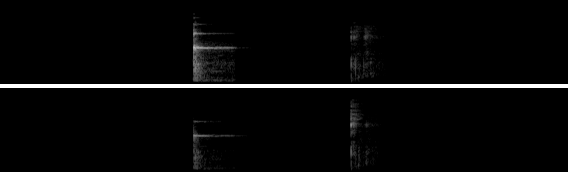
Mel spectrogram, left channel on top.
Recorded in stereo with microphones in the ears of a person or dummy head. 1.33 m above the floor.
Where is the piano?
55° left (ahead or behind), 0.6 m.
